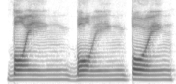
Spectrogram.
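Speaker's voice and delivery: playful spring sound, boing; cartoonish bungee bounce; imitated bouncing noise.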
